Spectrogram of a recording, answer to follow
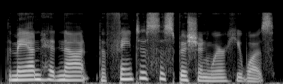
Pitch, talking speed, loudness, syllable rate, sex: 195 Hz, 210 wpm, -18 LUFS, 5.6 syllables/s, female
